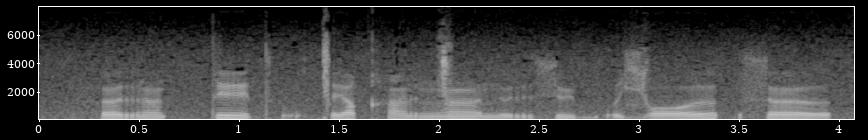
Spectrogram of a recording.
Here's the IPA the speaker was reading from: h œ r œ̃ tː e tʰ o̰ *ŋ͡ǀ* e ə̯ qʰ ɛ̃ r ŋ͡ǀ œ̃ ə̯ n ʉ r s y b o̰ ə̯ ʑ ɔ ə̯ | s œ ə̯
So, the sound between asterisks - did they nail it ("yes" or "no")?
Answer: no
